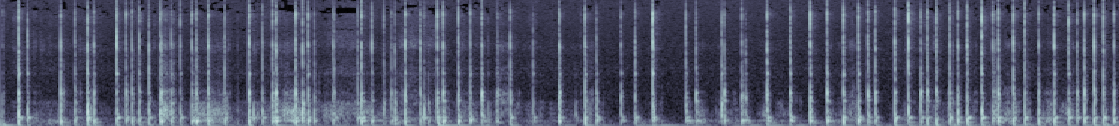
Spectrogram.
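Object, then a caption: Plastic cup. A plastic cup is tapped gently with fingers close to the microphone in a quick, uneven series of light taps. Each tap gives a short, dry click with a low hollow body and a brief bright tick, dying away almost at once. The taps come in irregular flurries with tiny pauses between them.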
